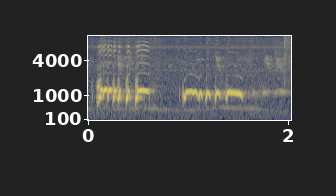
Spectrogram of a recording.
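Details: A local zebra dove calling out to rivals to draw replies: a burst of quick stuttered notes, then a smooth rolling trilled coo fading into a long soft tail.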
